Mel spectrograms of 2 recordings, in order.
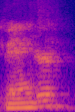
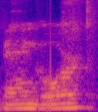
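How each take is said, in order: First: It is said in a local Maine accent. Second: It is said in a standard accent. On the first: "they'll say banger" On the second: "instead of saying Bangor"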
